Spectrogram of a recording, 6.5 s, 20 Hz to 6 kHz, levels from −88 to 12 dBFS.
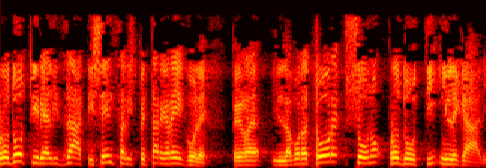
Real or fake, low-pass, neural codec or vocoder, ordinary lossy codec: real; 5.4 kHz; none; MP3, 24 kbps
